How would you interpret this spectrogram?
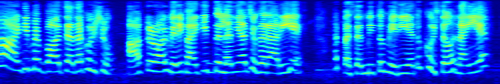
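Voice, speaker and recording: A woman's voice: sits high, fast talker, sharp tone. A woman playing a proud, easily miffed young married sister in a family story, chatty and emphatic. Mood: excited. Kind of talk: scripted family story acting.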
